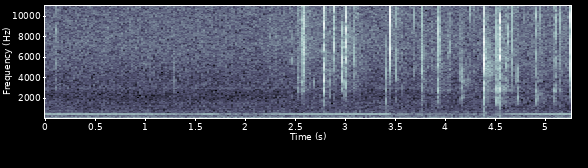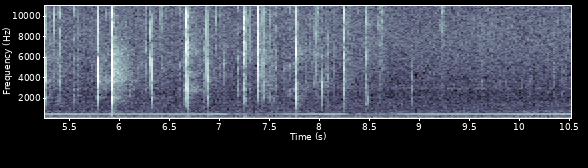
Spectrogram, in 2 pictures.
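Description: A solid blue bar of soap, carved and grooved, is held in both hands and scratched with long pointed nails, its shavings falling onto a black plastic sheet. Short, crisp, bright scratches and clicks come at an uneven pace over a quiet, steady low hum and a constant faint mid tone.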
